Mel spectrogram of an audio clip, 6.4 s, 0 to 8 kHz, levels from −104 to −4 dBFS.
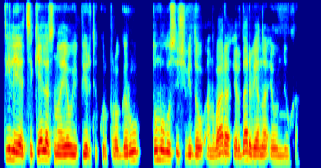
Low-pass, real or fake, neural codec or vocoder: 7.2 kHz; fake; autoencoder, 48 kHz, 128 numbers a frame, DAC-VAE, trained on Japanese speech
